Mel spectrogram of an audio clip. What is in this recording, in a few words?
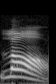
"lao4", mandarin, female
